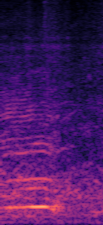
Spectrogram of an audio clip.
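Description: An ox at a Samarkand livestock market lets out a single short, close moo that rises and falls over a low murmur of market background.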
